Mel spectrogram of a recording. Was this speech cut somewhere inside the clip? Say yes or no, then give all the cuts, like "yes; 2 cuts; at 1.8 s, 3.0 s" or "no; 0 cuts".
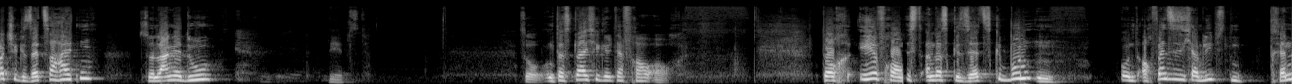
yes; 1 cut; at 9.0 s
